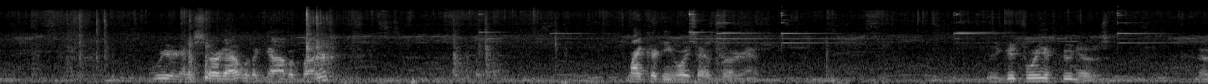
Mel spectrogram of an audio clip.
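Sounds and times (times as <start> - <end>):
utensils and pan clicking: 3.0 - 3.4, 4.4 - 5.8.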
